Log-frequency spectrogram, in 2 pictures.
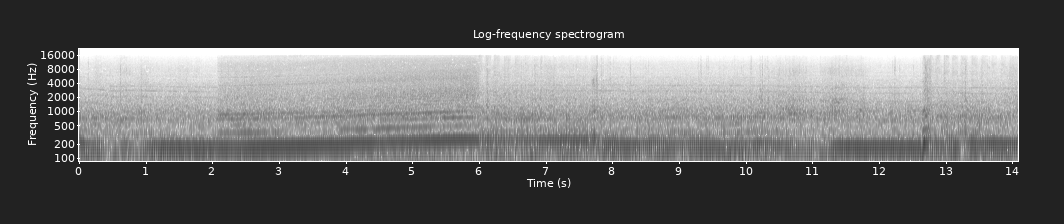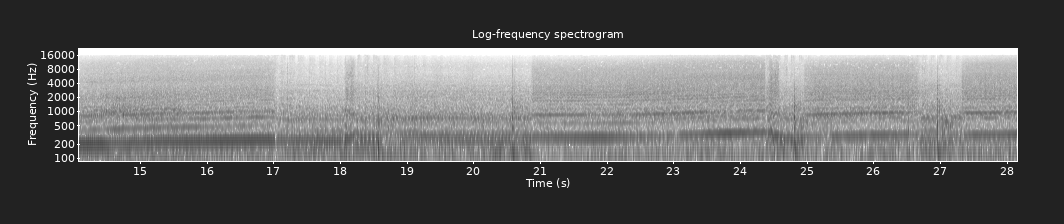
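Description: Tyres hum on an asphalt road.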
